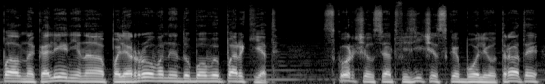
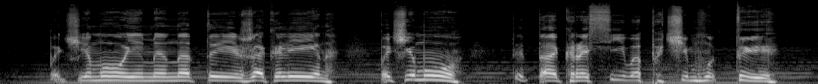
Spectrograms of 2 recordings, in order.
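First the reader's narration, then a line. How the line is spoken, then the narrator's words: Long sobbing. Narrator (Russian): Он прорыдал почти 10 минут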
